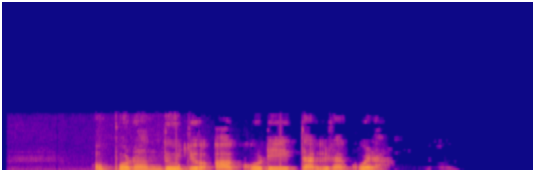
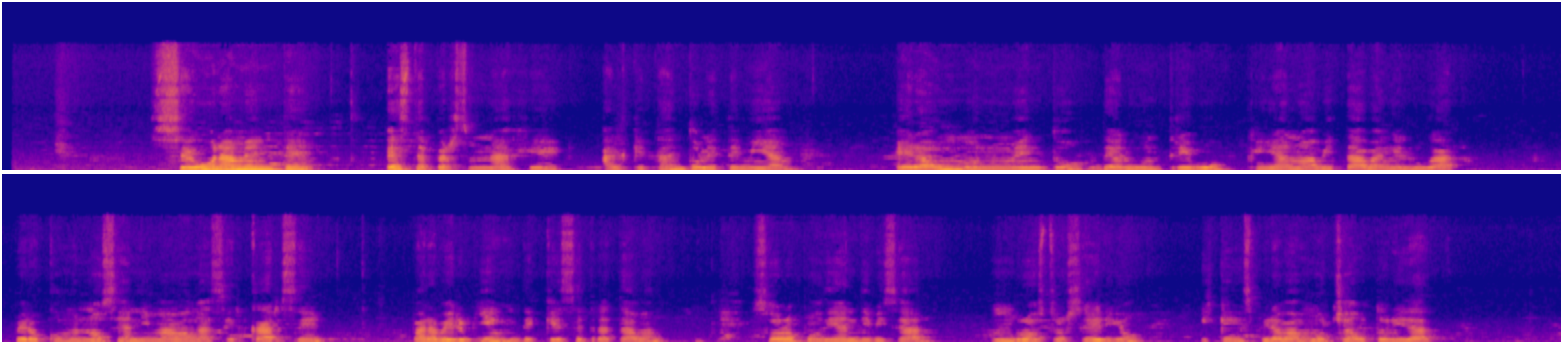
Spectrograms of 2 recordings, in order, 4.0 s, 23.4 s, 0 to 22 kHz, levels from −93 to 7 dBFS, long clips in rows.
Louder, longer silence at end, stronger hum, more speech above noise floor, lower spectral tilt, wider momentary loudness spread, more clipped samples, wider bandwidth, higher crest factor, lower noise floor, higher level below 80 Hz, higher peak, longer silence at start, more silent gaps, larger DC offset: first, -24 LUFS vs -27 LUFS; first, 1.1 s vs 0.95 s; neither; second, 33 dB vs 37 dB; first, -7 dB/octave vs -5 dB/octave; second, 6 LU vs 13 LU; neither; second, 7.6 kHz vs 17 kHz; about the same, 20 dB vs 22 dB; second, -57 dBFS vs -63 dBFS; about the same, -64 dBFS vs -64 dBFS; about the same, -6 dBFS vs -6 dBFS; first, 0.7 s vs 0.45 s; neither; neither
